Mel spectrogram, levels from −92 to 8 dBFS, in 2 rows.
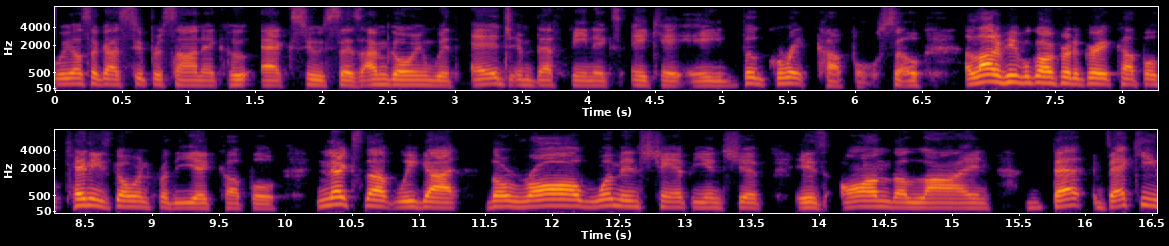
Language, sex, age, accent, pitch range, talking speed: English, male, 20-39, American, 135-165 Hz, 180 wpm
